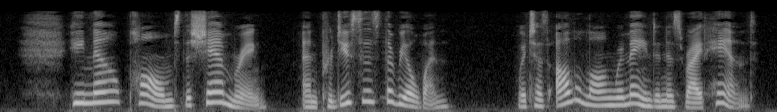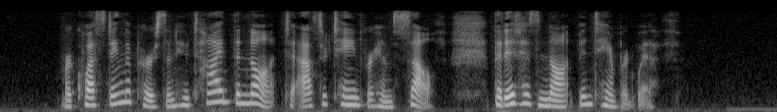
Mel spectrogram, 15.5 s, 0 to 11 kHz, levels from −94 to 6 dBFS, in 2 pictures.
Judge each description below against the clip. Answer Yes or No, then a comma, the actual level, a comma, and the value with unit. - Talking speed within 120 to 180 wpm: Yes, average, 150 wpm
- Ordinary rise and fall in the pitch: No, wide, 7.5 semitones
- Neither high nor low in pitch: No, high, 215 Hz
